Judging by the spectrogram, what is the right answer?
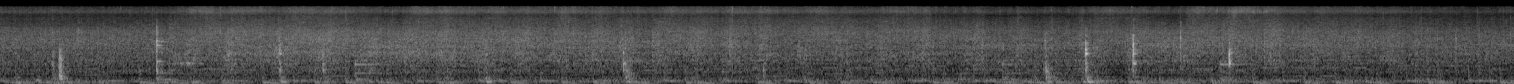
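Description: Diced peppers, carrots and onions with tomato paste sizzling in a pot while a wooden spoon stirs them. The spoon knocks sharply against the pot a few times, loudest twice in quick succession near the end.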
